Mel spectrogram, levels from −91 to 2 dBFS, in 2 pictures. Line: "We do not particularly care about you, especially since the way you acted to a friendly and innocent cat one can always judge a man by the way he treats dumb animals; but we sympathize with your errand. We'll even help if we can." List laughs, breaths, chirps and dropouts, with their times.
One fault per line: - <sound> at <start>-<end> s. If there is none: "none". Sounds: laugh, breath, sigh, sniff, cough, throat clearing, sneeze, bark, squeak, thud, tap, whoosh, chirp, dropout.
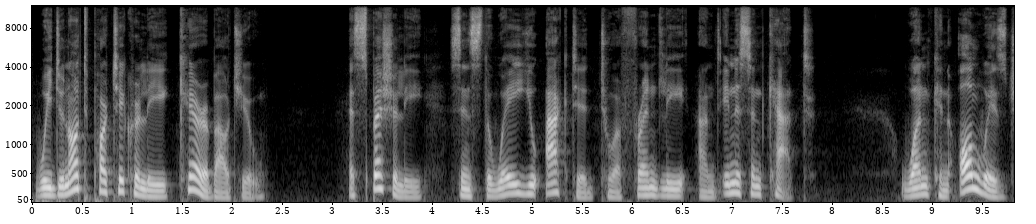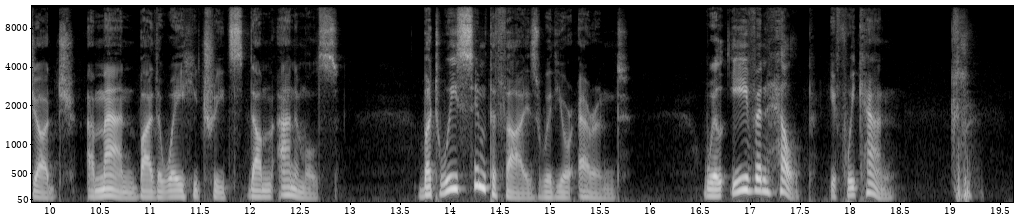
- sneeze at 19.0-19.4 s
